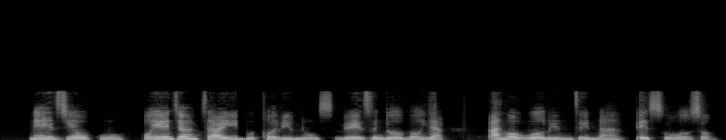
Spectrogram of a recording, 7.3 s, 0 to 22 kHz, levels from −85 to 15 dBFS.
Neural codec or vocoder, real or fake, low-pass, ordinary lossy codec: codec, 16 kHz, 0.5 kbps, FreqCodec, larger model; fake; none; none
